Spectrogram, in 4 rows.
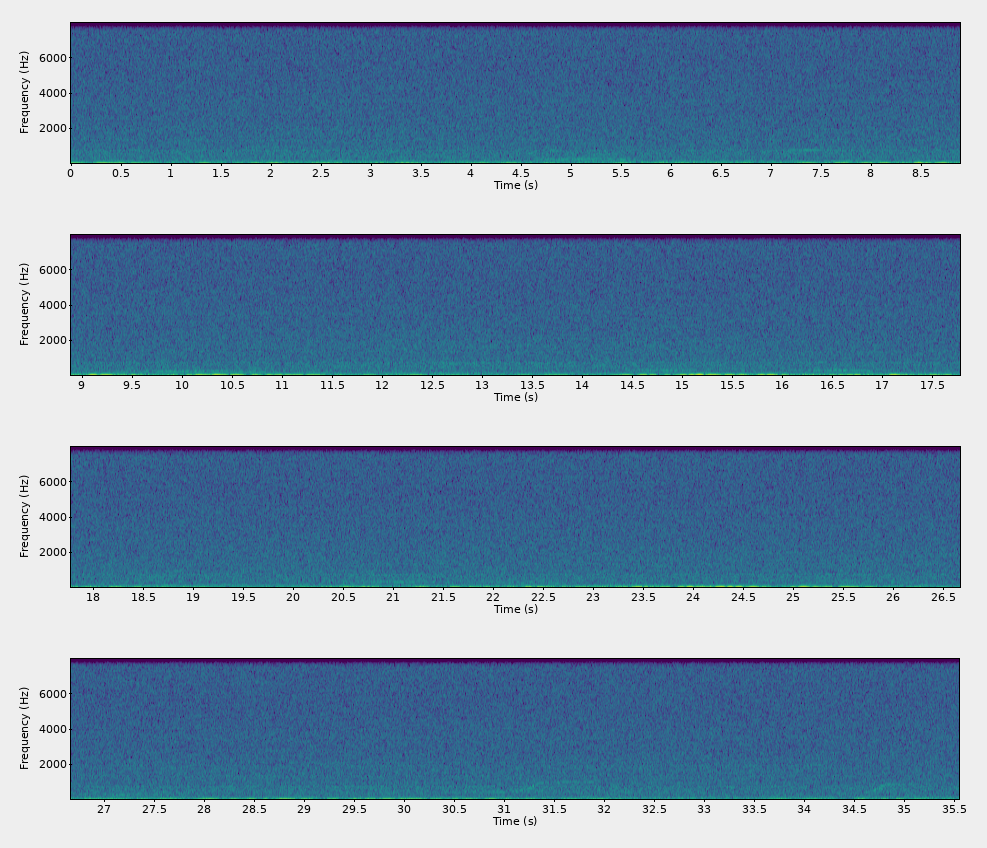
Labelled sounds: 31.5	31.8	humpback whale, 0.90 to 1.0 kHz
34.8	35.0	humpback whale, 0.80 to 0.90 kHz

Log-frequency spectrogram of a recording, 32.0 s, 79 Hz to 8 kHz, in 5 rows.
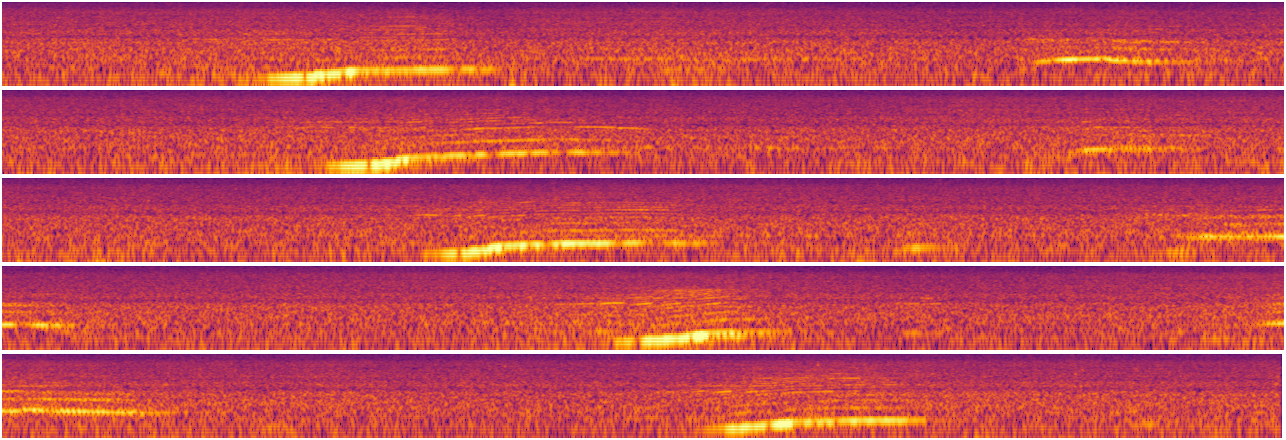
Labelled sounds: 1.8	2.2	humpback whale, 1.9 to 3.6 kHz
7.9	9.7	humpback whale, 0.91 to 1.4 kHz
22.1	23.0	humpback whale, 0.97 to 2.2 kHz
23.7	24.0	humpback whale, 0.94 to 1.1 kHz
29.4	30.0	humpback whale, 1.9 to 2.2 kHz

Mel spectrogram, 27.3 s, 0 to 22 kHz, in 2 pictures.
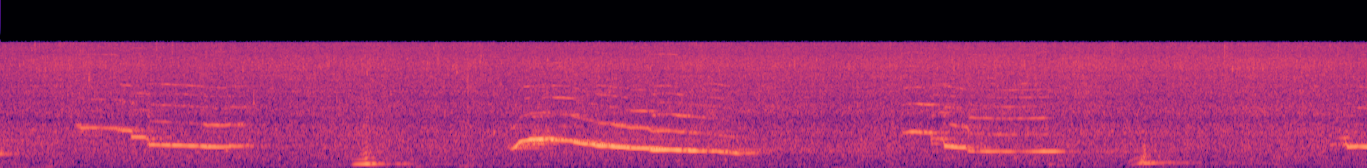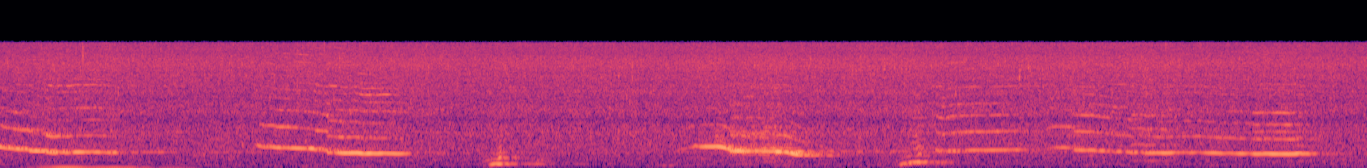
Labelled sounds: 0.7	2.3	humpback whale, 0.78 to 2.8 kHz
5.2	7.3	humpback whale, 0.78 to 5.9 kHz
9.0	10.2	humpback whale, 0.78 to 1.8 kHz
13.7	14.5	humpback whale, 0.78 to 2.8 kHz
16.3	17.6	humpback whale, 0.78 to 2.8 kHz
20.8	21.4	humpback whale, 0.78 to 1.1 kHz
23.0	23.7	humpback whale, 0.78 to 1.8 kHz
24.1	25.0	humpback whale, 0.84 to 1.7 kHz
26.2	26.6	humpback whale, 1.0 to 1.4 kHz

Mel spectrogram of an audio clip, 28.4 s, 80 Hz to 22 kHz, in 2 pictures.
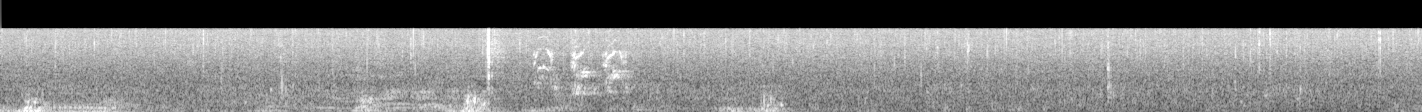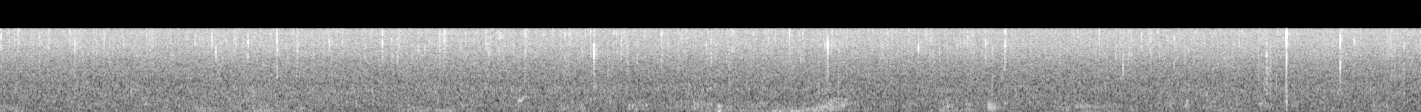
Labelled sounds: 6.0	6.3	humpback whale, 1.0 to 1.8 kHz

